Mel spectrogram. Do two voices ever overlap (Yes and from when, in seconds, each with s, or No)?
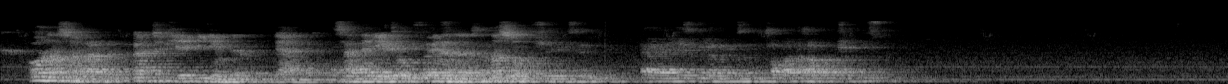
Yes, from 3.2 s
